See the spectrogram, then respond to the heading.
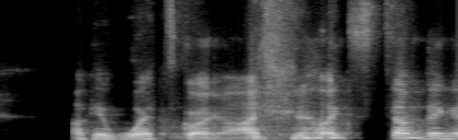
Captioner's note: laughs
